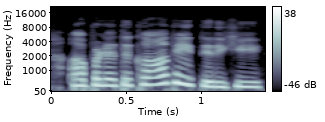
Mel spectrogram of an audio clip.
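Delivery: usual speaking voice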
